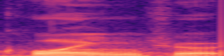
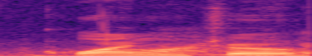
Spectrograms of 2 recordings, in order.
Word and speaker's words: Cointreau: help me pronounce it is not coin true it's cuantro it's but it's pronounced it's french it's french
